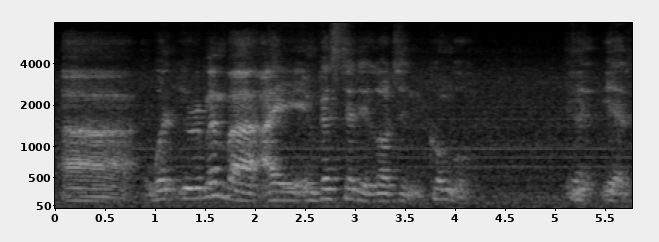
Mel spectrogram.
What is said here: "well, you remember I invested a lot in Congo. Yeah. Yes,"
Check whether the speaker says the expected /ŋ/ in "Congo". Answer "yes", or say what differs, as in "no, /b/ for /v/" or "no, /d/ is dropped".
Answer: yes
